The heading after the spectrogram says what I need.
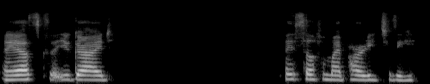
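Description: A woman's voice: medium pitch, flat delivery, measured pace, darkish tone. A woman playing a tabletop game, reacting expressively. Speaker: player. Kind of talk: casual game chat.

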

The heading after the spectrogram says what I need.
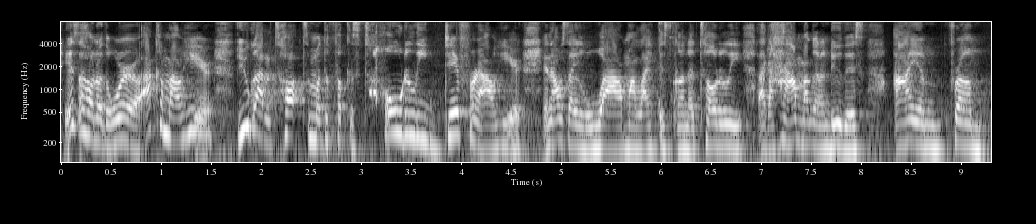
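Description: A woman's voice: fairly low pitch, fast, hardly any pauses, a little hiss or hum. A woman from Detroit co-hosting a podcast, telling a story in blunt, profane casual talk, laughing often. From Detroit, Michigan. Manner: blunt, animated, swears freely, laughs often. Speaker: podcast co-host.

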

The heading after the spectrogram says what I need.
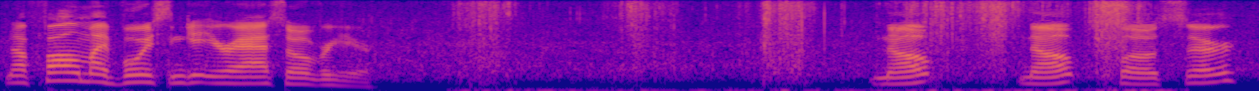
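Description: A man's voice: sits high, expressive, slow pace, bright, forceful tone, a little hiss or hum, exaggerated voice. A man playing an exasperated squad corporal who barks orders at his soldiers, in a comedic audio drama. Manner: barking orders, impatient.

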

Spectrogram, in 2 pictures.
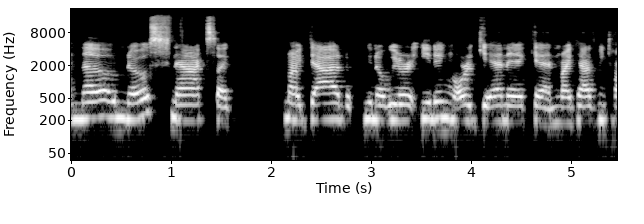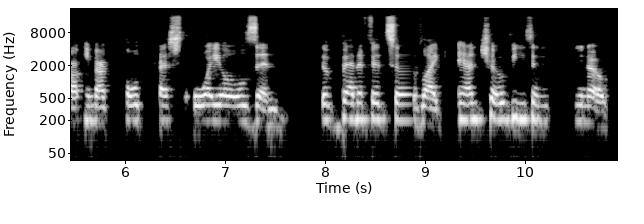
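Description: A woman's voice: mid-range voice, a little mellow, poor audio. A young adult woman from South Africa, a chef talking as a guest in a casual interview, chatty and rambling with many fillers.

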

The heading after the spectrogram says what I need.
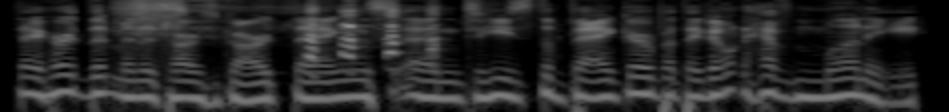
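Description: A man's voice: mid-range voice, steady tone, normal speed, darkish tone, no room sound, clean studio sound. A young man co-hosting a podcast, brainstorming casually with lots of fillers, restarts and laughter. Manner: rambling, laughs often, many fillers and restarts. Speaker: podcast co-host.

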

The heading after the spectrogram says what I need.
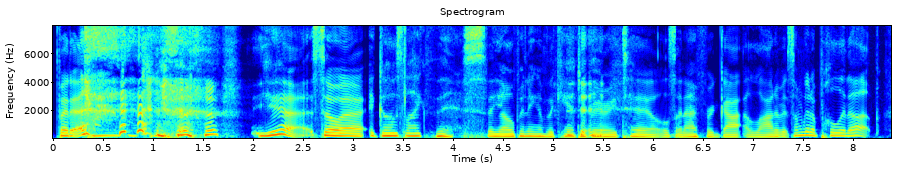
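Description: Brief: female guest, relaxed, laughs a lot, dry close recording. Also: on the low side, normal speed, dry recording. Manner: laughs often, easygoing. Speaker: podcast guest. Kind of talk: casual group chat.

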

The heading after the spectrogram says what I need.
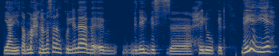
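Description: A woman's voice: lowish voice, lively intonation, fast talker, darkish tone. A woman with an Egyptian accent, a skin doctor, explaining treatments in an emphatic way with rhetorical questions in a casual podcast chat. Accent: Egyptian Arabic. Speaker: dermatologist guest.

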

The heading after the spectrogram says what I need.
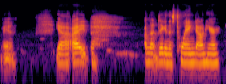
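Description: A woman's voice: on the low side, monotone, takes it slowly, vocal fry, fairly bright tone, no echo. Blunt woman from washington state, casual chat, swears a lot, dry close sound. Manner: blunt, swears freely, laughs often. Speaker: friend chatting.

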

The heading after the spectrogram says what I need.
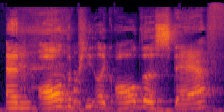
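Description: A young man with a high voice hosts a casual chat. He tells his story in a loose, animated way, swearing as he goes. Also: unhurried. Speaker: podcast host. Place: apartment room.

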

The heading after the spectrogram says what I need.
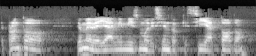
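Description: Bright-voiced man, reverberant sound. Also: low-pitched, fairly even intonation, moderate pace. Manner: reflective, mimics English phrases he heard. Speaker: interviewee. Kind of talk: recounting personal experience. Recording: long reverb.

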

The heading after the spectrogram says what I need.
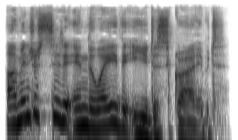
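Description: A man interviewing a guest, asking measured, thoughtful questions. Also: high voice, huge pitch swings. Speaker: podcast interviewer.

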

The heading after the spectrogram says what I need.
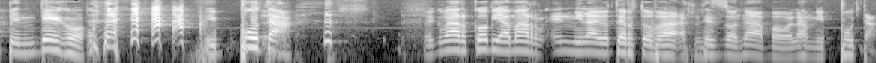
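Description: A man guesting on a podcast as a stand-up comedian, brash and teasing, quick to laugh. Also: on the high side, clear, resonant tone. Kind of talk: casual podcast chat.

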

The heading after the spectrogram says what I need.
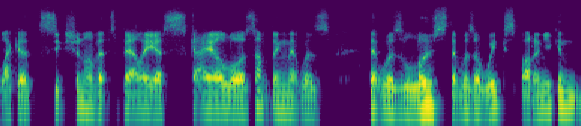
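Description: A man's voice: mid-range voice, a bit bright. A man improvising the narration of a tabletop game as its game master.

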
